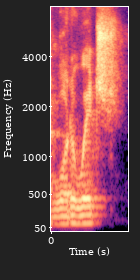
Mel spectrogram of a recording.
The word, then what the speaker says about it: Wojtowicz: Wojtowicz or? Well, he doesn't pronounce the J, I noticed. Well, oh, okay. So the real guy. Wojtowicz.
